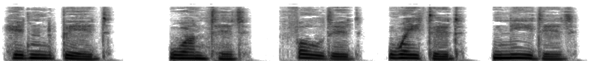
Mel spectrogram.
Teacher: Firstly, you have the id sound, if the last letter of the word is spelled with d or t. The ed is pronounced as a separate syllable with an id sound.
